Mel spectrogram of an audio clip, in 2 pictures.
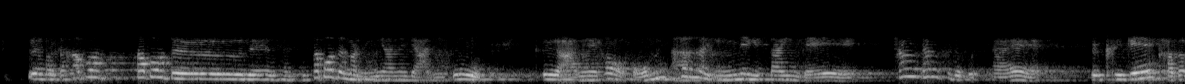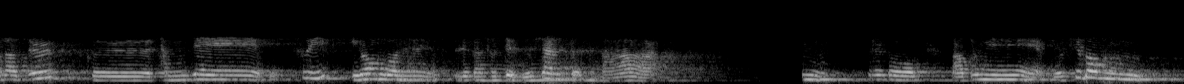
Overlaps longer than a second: present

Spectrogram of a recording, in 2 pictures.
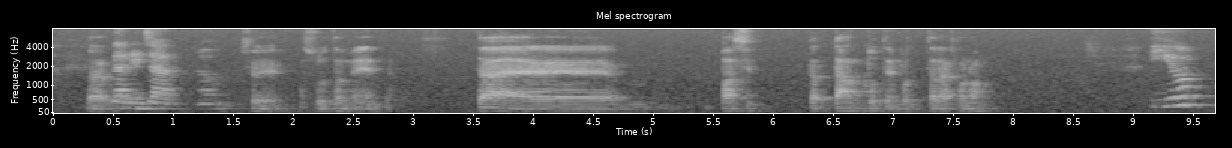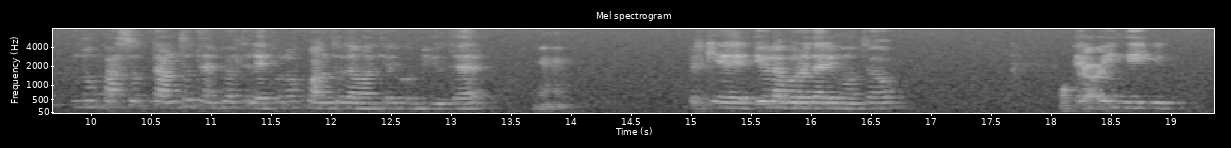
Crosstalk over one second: none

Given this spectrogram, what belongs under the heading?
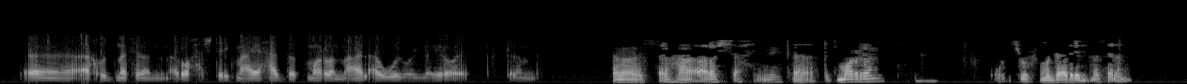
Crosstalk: none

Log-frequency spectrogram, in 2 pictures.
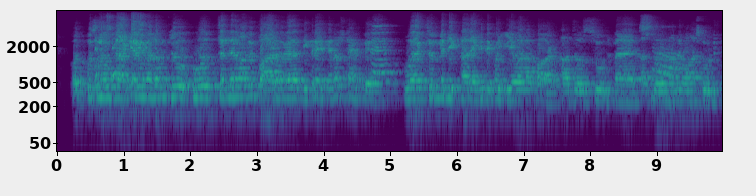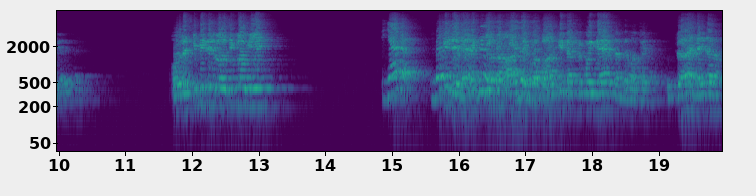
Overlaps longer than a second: present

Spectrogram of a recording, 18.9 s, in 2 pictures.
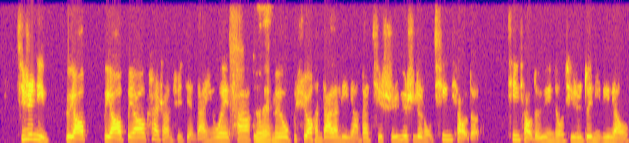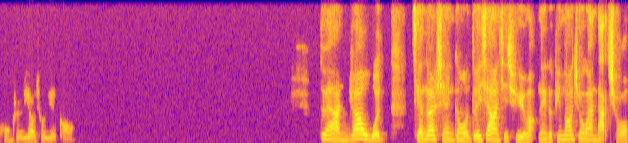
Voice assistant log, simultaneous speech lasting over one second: none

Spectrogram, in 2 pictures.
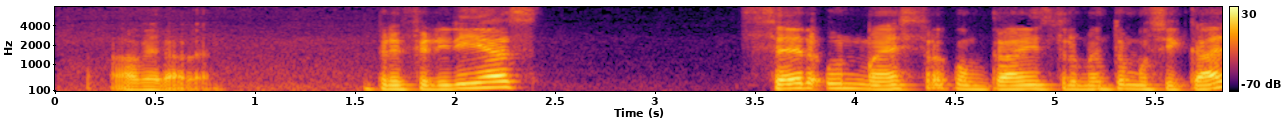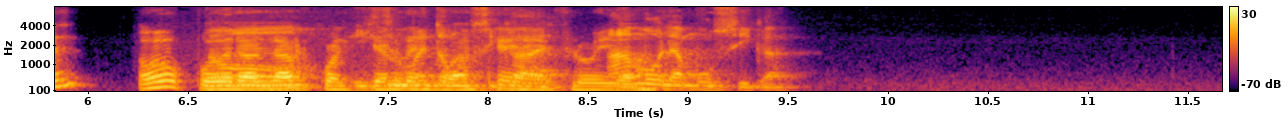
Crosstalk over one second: present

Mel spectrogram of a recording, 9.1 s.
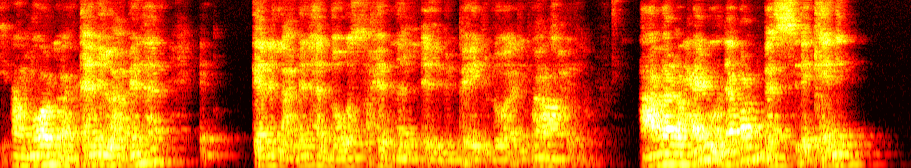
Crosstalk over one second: none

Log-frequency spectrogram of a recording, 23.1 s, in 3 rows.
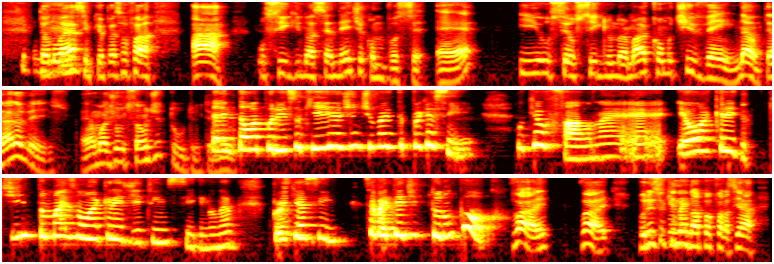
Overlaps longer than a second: none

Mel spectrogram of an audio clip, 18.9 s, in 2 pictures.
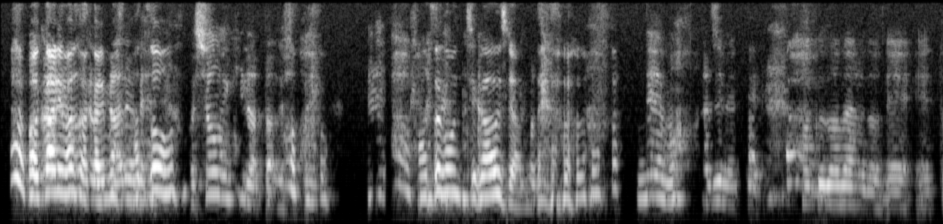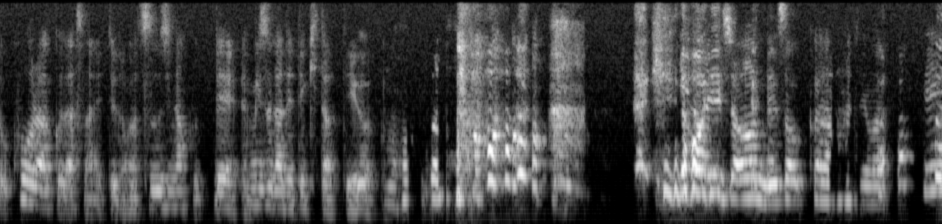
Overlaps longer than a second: present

